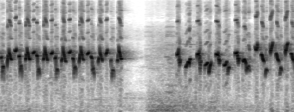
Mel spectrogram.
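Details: Energetic yellow-vented bulbul song for prompting caged birds to answer: fast bubbly chatter of clipped, sliding notes, a brief silence, then another rapid chattering burst.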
